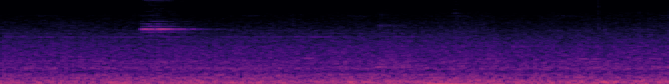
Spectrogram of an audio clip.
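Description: A spatula stirring and scraping minced meat around an aluminium pot over a gas flame, with a steady low rumble from the burner. The meat's own liquid has almost cooked off.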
